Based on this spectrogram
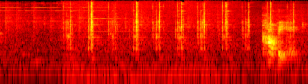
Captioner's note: tick tick tick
